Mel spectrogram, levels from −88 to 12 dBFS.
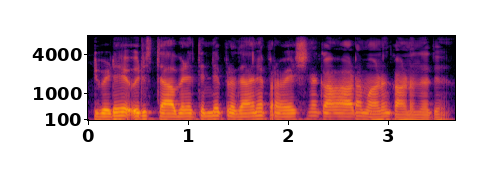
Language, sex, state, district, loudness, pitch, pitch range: Malayalam, male, Kerala, Kollam, -16 LUFS, 110 Hz, 110-115 Hz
